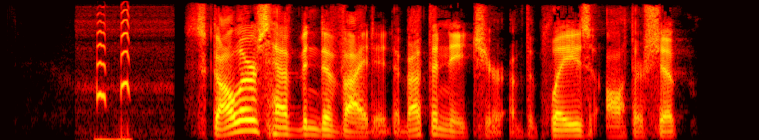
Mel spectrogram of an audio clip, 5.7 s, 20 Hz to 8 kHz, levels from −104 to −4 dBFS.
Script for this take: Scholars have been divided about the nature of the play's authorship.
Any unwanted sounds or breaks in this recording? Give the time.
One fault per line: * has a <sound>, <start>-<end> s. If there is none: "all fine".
* has a squeak, 0.7-1.0 s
